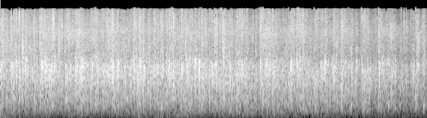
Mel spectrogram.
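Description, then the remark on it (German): Steady audience applause at a question-and-answer event, a dense patter of many hands clapping at a constant, fairly loud level with no voices on top. “Sie dürfen gerne klatschen.”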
